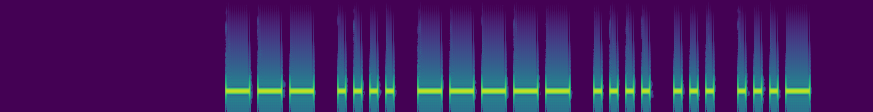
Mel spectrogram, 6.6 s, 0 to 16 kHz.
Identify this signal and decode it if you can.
Morse code, heard as a keyed tone, about 20 wpm, 700 Hz. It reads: OH0HSV
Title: DXCC-100 Call Signs - 6 Characters - Repeated 2x - 20wpm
